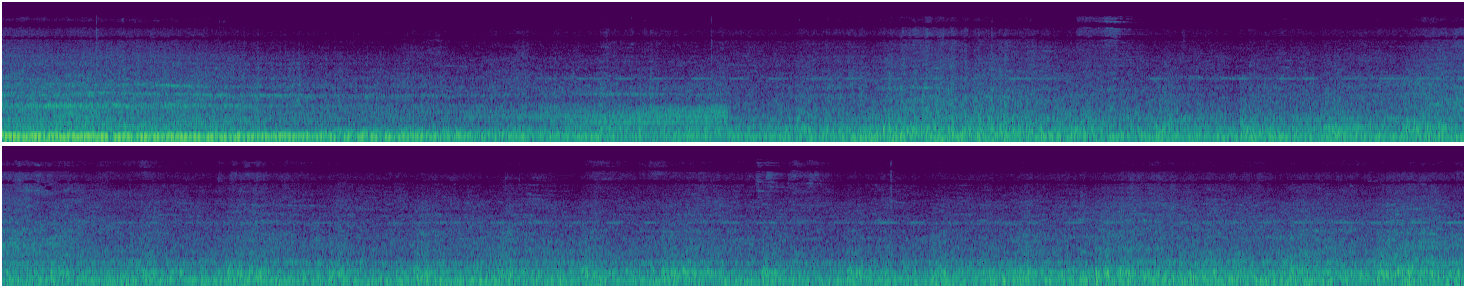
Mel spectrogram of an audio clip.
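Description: BNSF diesel locomotive passing close by, its engine loudest in the first few seconds, with its horn sounding a chord that cuts off about seven seconds in. After that the intermodal train's cars roll past, the wheels rumbling and clacking steadily over the rails.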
